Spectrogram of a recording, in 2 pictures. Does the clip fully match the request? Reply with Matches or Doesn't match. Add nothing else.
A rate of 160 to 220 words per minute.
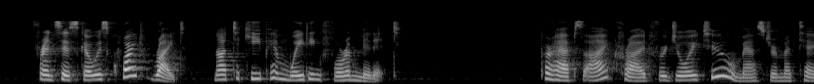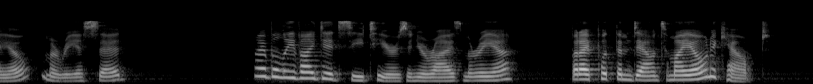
Doesn't match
